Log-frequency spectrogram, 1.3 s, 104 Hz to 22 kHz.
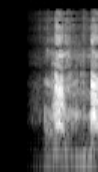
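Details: Central Asian Shepherd Dog (alabay) named Safar, born 31 October 2015, playing with four-month-old puppies; two short harsh barks, the second louder and sharper, after a moment of silence.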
